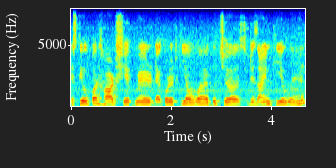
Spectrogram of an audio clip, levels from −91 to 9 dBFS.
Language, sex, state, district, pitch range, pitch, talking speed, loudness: Hindi, female, Bihar, Saran, 205-220 Hz, 215 Hz, 205 wpm, -15 LUFS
